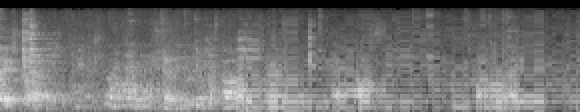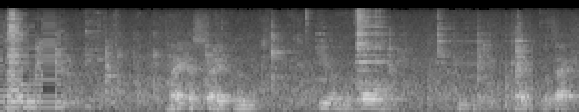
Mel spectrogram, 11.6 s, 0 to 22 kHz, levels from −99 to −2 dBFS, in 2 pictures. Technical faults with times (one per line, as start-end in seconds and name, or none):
2.38-6.43 robotic sound from repeated short buffers
10.57-11.13 frames out of order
